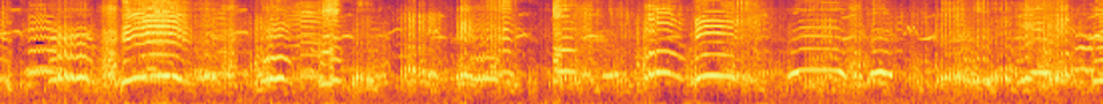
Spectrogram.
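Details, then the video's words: Common cranes calling loudly in overlapping bursts, arched bugling notes that rise and fall, repeated roughly every second from several birds at once, forming a harsh, chord-like chorus throughout. "Common Crane musical chords"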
